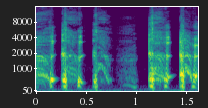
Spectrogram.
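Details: Cough from a character in a Gujarati comedy sketch, an old man whose health is said to have worsened that morning and who has just come back from the doctor; a staged, acted scene.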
